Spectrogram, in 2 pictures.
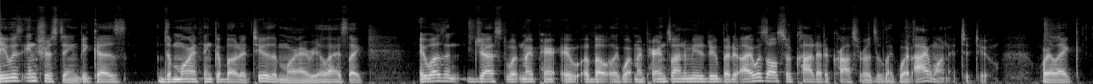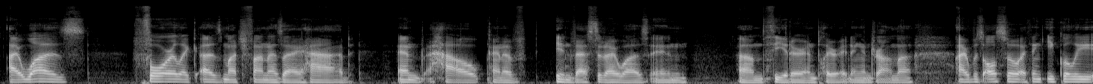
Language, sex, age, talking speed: English, male, 20-39, 215 wpm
